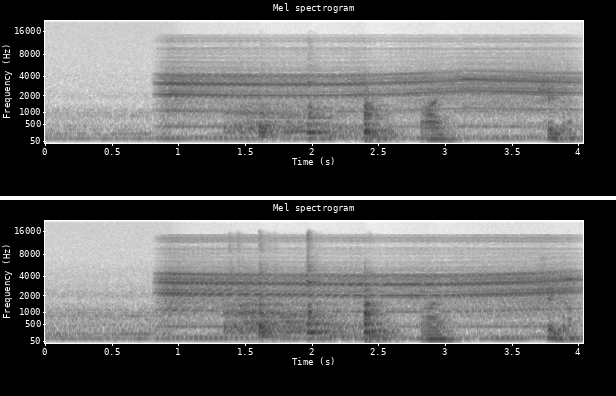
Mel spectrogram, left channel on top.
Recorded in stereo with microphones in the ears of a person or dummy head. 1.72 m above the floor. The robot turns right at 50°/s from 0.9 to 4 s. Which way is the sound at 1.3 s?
55° right (ahead or behind).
